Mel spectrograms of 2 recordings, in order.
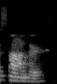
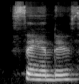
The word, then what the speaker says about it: Sanders: Am I saying it right? Sanders or Saunders? Sanders, yes, ma'am.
